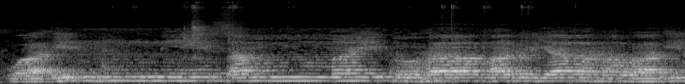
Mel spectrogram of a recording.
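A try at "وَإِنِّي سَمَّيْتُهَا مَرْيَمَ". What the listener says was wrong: Hati-hati, ianya nggak panjang. Maryam wa in, Maryam wa in. Wa ini.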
